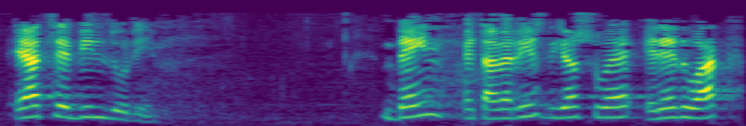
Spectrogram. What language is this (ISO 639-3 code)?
eus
